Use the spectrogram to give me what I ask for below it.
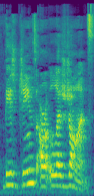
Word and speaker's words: L'Agence: My jean, we know how to say this now, L'Agence. These jeans are L'Agence.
